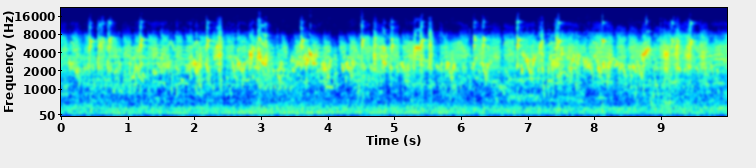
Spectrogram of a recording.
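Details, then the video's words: Group of budgerigars chattering, recorded August 14, 2024: an unbroken stream of high warbles, squeaks and quick chirps from several birds over a soft low hum. "Budgies sounds for lonely birds birds chirping sounds"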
